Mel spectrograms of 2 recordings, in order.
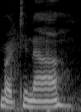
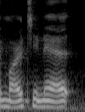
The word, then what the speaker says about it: Martinat: family davide martinat martinez martina here in america we would just say martinette but i think it was probably more like martina it's how you would really pronounce it so that's who she's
